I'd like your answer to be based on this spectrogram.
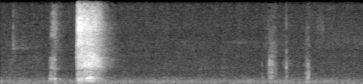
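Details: Sneeze: a single sharp, forceful sneeze in a quiet room, followed by a few faint small sounds; an ordinary sneeze.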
